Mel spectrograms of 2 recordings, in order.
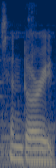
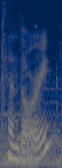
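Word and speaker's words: tandoori: Surely you at least recognize Tandori chicken. You're saying it wrong. Wait, really? Tendori. Tendori. The do isn't like door. It's like doodoo head.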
